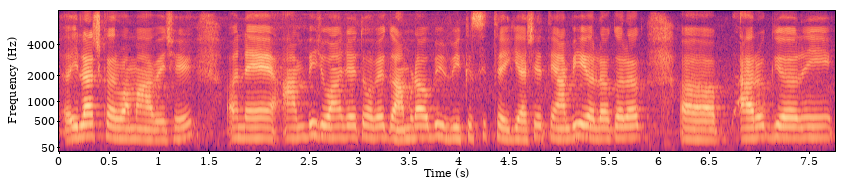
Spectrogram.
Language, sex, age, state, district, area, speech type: Gujarati, female, 30-45, Gujarat, Surat, urban, spontaneous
